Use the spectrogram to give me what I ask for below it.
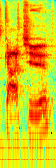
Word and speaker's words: Xiu: After all, Xiu is pronounced as Kachu.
